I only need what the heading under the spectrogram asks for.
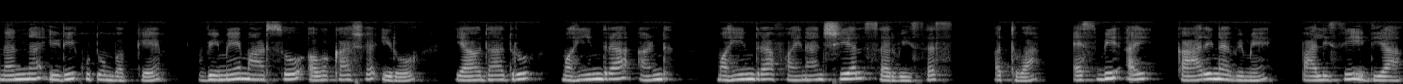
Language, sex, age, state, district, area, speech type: Kannada, female, 30-45, Karnataka, Shimoga, rural, read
